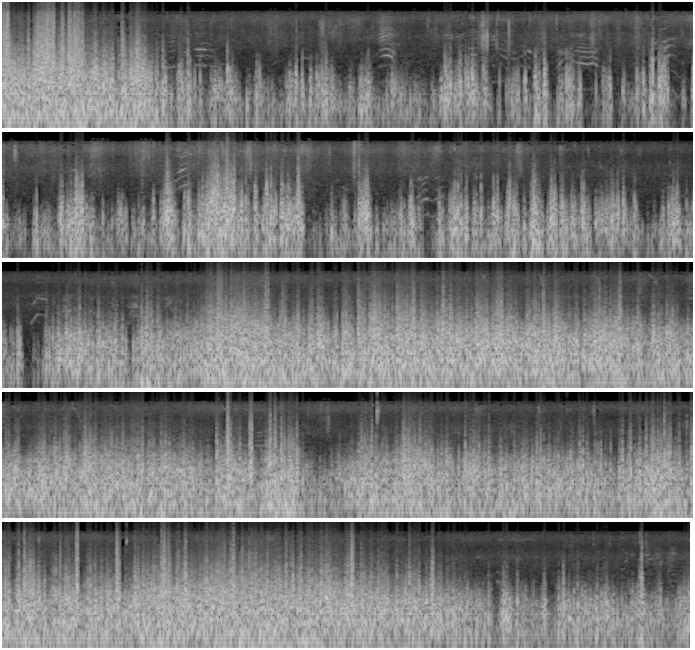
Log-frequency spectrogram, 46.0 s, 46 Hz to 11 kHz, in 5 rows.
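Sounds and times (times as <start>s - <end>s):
wind buffeting microphone: 0.0s - 46.0s
scattered crackles: 2.2s - 17.8s.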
